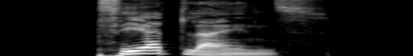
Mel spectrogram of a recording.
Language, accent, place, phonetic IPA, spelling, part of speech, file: German, Germany, Berlin, [ˈp͡feːɐ̯tlaɪ̯ns], Pferdleins, noun, De-Pferdleins.ogg
- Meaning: genitive of Pferdlein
